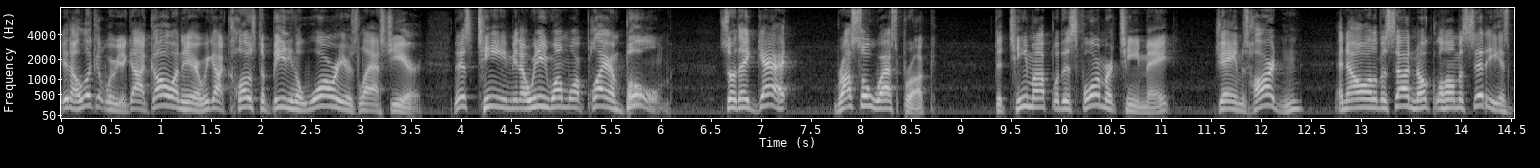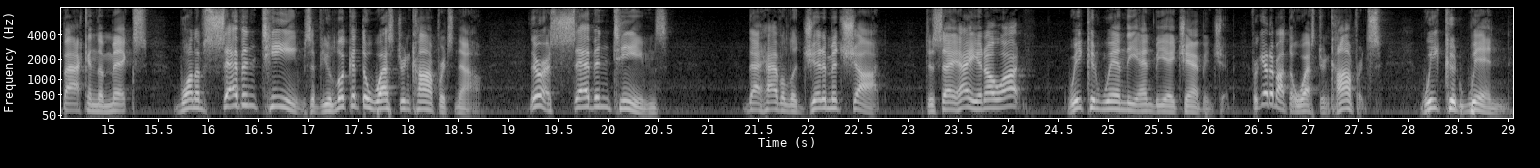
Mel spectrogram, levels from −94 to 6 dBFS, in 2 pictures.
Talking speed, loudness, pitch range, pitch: 200 wpm, -22 LUFS, 120-195 Hz, 170 Hz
